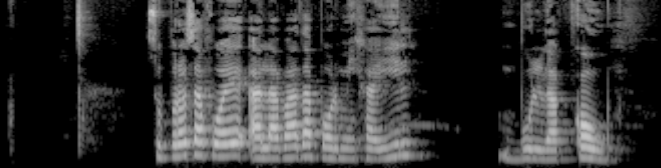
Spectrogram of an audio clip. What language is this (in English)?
Spanish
